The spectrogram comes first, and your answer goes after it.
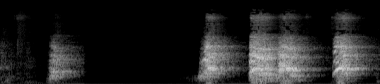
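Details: German Shepherd dog barking repeatedly indoors, a short bark, a pause, then a rapid run of four harsh broadband barks about half a second apart.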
